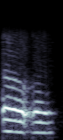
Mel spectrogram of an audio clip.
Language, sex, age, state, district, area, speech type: Bodo, female, 18-30, Assam, Chirang, rural, conversation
